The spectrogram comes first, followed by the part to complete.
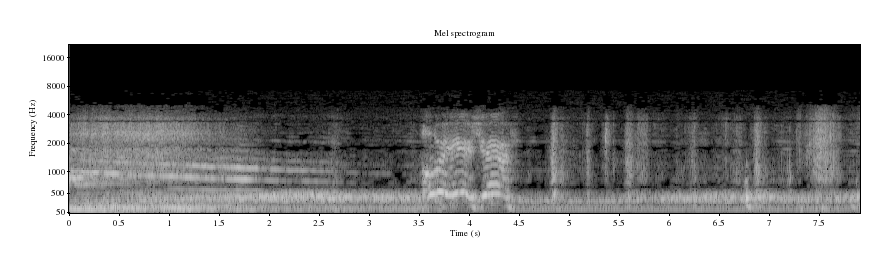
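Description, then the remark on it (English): A sheriff's Jeep siren whines in rising and falling wails over a rumbling engine as the Jeep heads for the bottom of a ski run, then gives a brief wavering burst before fading into scattered clicks and clatter. “Well, I got the Jeep started without too much trouble and headed for the bottom of the ski run. A red flasher blinking and a siren whining.”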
